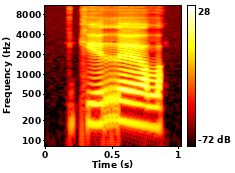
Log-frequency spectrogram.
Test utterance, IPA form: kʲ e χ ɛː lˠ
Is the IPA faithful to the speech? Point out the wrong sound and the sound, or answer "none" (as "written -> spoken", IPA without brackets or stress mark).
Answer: χ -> r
